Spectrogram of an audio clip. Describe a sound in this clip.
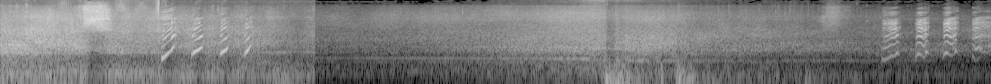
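A truck rumbles past on a road.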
